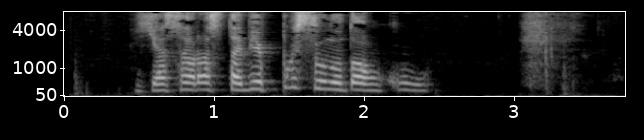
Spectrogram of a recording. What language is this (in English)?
Belarusian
